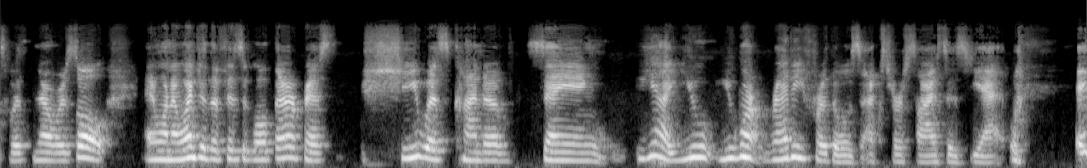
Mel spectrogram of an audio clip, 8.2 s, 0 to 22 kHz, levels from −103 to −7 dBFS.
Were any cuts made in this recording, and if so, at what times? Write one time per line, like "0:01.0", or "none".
0:03.9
